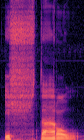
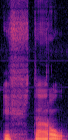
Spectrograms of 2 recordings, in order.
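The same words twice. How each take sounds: First: The sh sound is strong with pushed air. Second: The sh sound is weak with little air. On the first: The speaker calls it right. "dorong suaranya beserta dengan udara yang kita keluarkan" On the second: The speaker calls it wrong. "lemahnya suara pada huruf shin. Seperti ini suaranya"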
